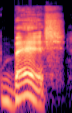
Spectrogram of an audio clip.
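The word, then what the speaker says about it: Bech: He pronounces it Besh. I thought it was Beck too, and the announcer said Besh.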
